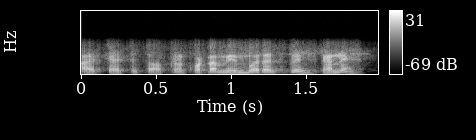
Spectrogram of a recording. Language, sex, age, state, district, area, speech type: Bengali, male, 18-30, West Bengal, Paschim Bardhaman, urban, conversation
